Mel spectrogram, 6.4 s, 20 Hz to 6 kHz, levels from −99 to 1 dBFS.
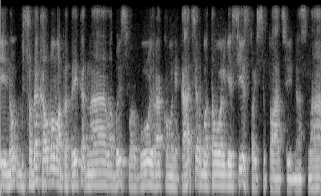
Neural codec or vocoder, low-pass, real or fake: vocoder, 44.1 kHz, 128 mel bands every 256 samples, BigVGAN v2; 5.4 kHz; fake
